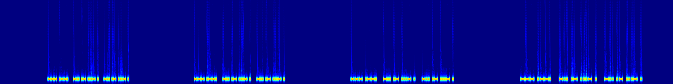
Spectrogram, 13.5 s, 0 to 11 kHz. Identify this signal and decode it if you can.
Morse code, heard as a keyed tone, about 61 wpm, 700 Hz. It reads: OP DAVE DAVE OP DAVE DAVE OP DAVE DAVE OP DAVE DAVE
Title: Speed-Racing Common QSO Phrases Encore - 50wpm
